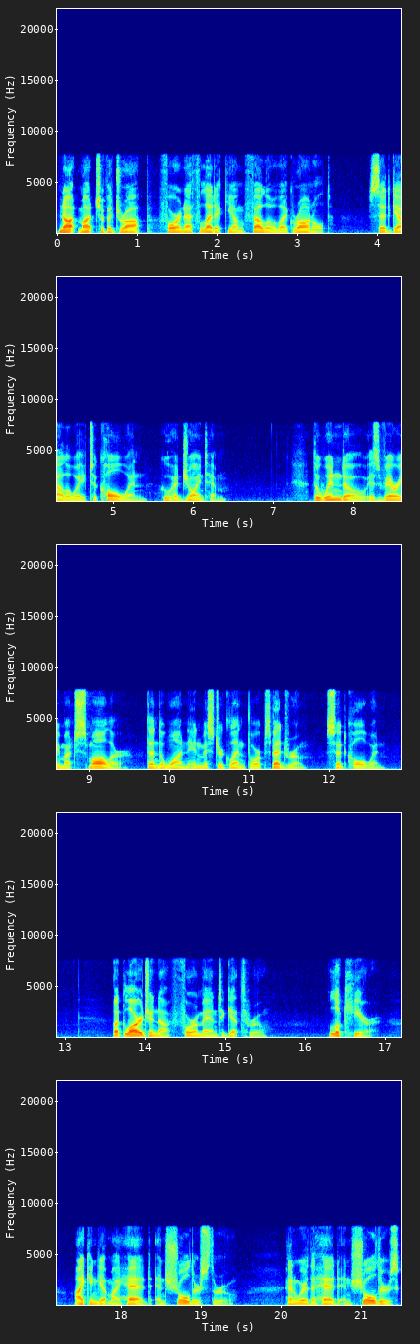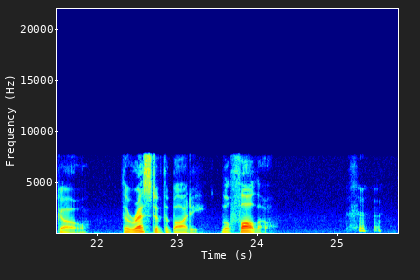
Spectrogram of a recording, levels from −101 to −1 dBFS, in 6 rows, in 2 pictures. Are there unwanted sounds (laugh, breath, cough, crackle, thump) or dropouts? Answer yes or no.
yes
